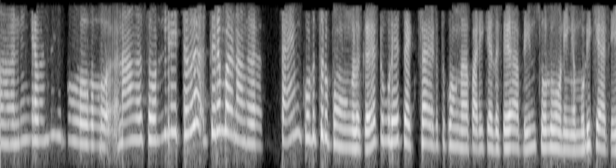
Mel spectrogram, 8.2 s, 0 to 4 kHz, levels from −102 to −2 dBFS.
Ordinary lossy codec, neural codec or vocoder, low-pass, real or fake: MP3, 32 kbps; vocoder, 22.05 kHz, 80 mel bands, WaveNeXt; 3.6 kHz; fake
